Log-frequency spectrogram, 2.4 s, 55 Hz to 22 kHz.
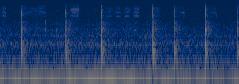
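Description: Chalk or marker writing on a board during a Class 10 maths lesson, a series of about seven sharp, evenly spaced strokes tapping and scraping over a steady low hum, with no talking.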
